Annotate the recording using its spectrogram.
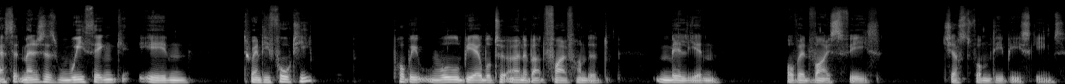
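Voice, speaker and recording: A man's fairly low, dark and mellow voice with a German accent, at a moderate pace with fairly even intonation and long, frequent pauses. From Germany. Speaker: management consultant. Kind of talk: interview. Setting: studio.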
